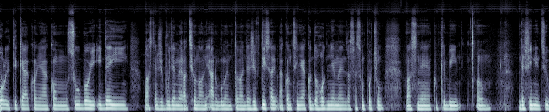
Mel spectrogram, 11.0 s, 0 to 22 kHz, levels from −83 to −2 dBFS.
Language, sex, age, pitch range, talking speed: Slovak, male, 20-39, 125-135 Hz, 140 wpm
